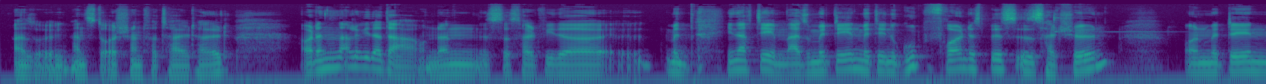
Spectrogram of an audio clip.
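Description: A young man hosting a podcast in casual conversation. His voice sits on the low side and has a clear creak to it, with a loose, everyday way of talking. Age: young adult. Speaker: podcast host. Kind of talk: casual chat.

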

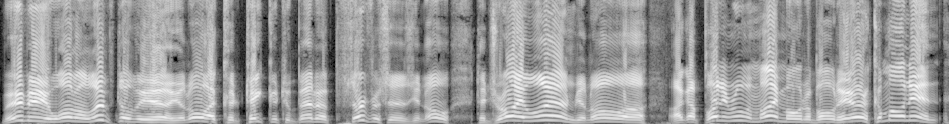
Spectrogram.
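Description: A man voicing a hearty male motorboat rescuer in a told story, calling out loudly. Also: high voice, big pitch swings, normal speed, few pauses, clear, resonant tone, dry recording, voice pushed up.

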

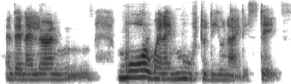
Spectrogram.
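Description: A woman's voice: mid-range voice, a little slow, gravelly, husky, muffled recording. A woman with an Italian accent, a guest on an interview podcast, answering questions with frequent fillers and restarts. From Italy. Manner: hesitant, many fillers and restarts.

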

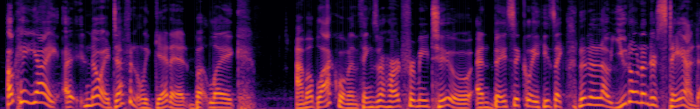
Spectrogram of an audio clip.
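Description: A man's voice: mid-range voice, no echo, studio quality. A man co-hosting a podcast, giving a casual comedic book recap, sarcastic and mockingly acting out the characters' lines. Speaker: podcast co-host.

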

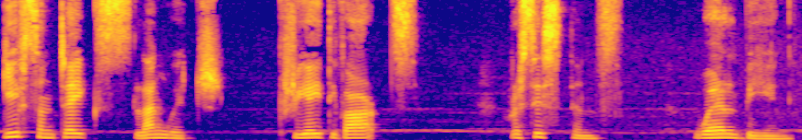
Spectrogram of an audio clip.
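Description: A woman's voice: mid-range voice, very slow, darkish tone, faint music behind. A woman giving a poetic recitation in a radio play.

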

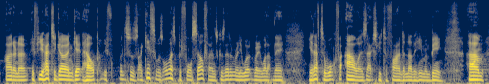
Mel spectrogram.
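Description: A middle-aged male preacher giving a conversational sermon, chatty and often checking in with the congregation. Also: mid-range voice. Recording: long reverb of a large hall.

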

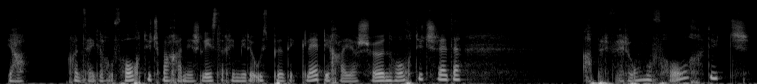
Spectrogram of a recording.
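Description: A Swiss woman speaking German with a Swiss German accent, hosting a reflective solo podcast, thinking aloud softly and often dropping to a whisper. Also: lowish voice, fairly quick, vocal fry. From Switzerland. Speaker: podcast host. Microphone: home microphone.

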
